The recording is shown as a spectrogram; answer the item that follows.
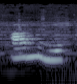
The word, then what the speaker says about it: आमेर: Moving on टू the next top tourist attraction of Jaipur, Ambar fort pronounced as आमेर sits on अ टॉप of small hill and is located at a distance of 11 kilometres from the main city.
